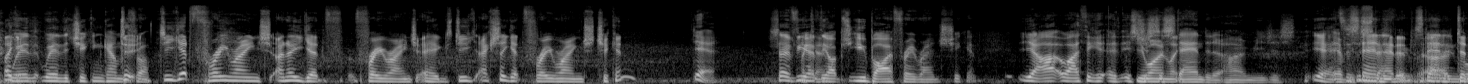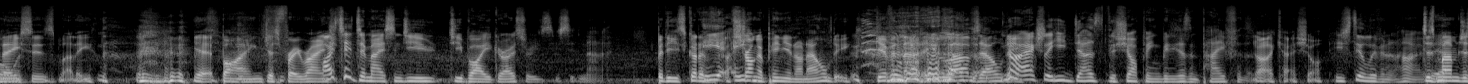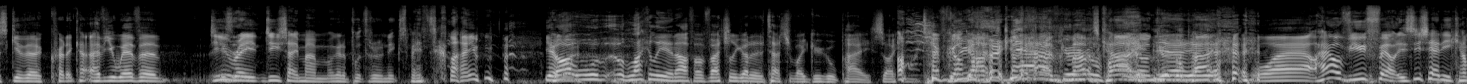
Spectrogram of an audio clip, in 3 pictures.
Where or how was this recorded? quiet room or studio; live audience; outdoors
outdoors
